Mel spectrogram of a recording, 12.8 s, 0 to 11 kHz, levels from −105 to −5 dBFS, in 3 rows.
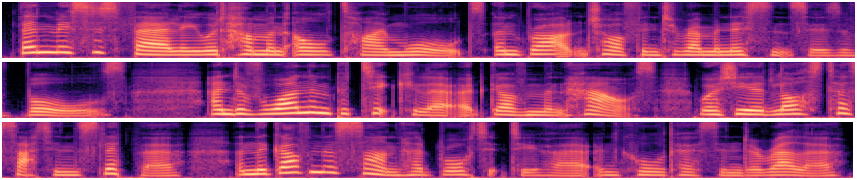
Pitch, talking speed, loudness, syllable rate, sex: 210 Hz, 200 wpm, -20 LUFS, 5.7 syllables/s, female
